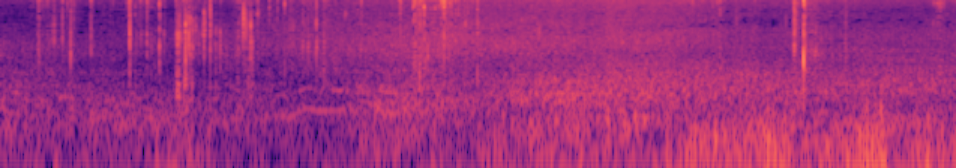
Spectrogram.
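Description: Shells crunch and clatter underfoot.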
